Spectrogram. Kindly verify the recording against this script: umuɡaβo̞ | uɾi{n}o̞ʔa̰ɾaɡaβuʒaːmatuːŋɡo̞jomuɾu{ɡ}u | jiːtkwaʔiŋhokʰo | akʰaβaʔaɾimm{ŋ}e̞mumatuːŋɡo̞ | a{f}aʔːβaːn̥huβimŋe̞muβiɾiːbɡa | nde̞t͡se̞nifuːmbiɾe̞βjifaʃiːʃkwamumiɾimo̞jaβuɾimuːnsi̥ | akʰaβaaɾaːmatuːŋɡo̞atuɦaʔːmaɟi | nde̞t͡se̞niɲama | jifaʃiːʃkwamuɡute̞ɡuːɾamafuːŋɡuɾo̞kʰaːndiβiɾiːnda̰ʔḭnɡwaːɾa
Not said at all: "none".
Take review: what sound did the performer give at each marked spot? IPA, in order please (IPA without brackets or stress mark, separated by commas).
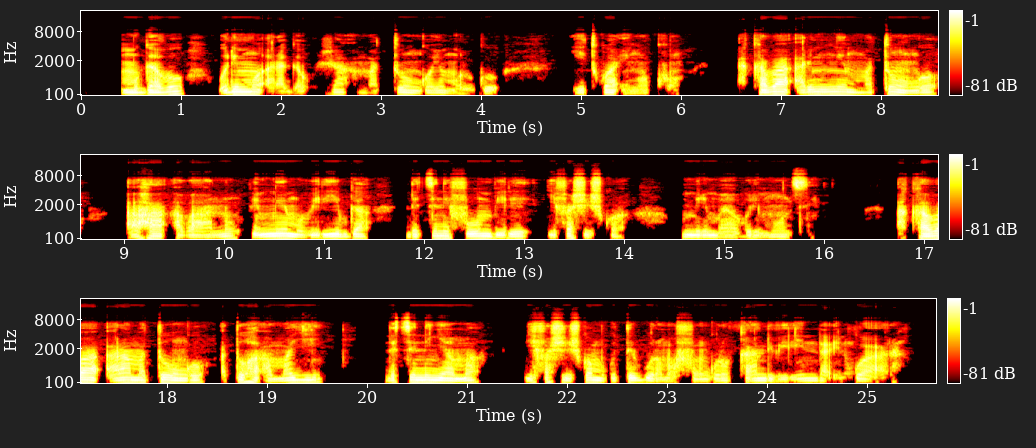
m, ɡ, ŋ, h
